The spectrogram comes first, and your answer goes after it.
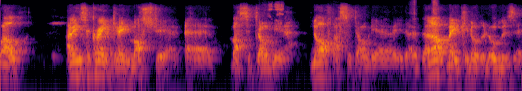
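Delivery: ground-out, gritty voice from the throat. Answering a request to do a Sean Dyche impression, gravelly. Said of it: "do your Sean Dyche impression".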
